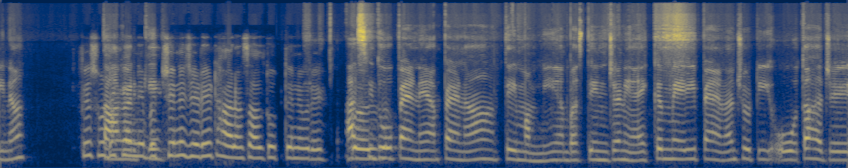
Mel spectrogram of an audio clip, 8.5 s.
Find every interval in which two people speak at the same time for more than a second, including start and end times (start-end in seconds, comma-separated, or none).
none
